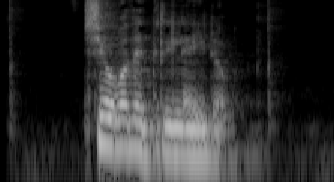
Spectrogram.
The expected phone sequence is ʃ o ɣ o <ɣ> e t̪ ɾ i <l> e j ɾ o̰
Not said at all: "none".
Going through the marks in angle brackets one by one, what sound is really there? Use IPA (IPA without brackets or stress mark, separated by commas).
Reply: ð, l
